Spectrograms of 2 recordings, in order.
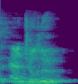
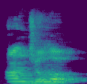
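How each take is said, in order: First: The last syllable sounds like 'loo'. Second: The last syllable sounds like 'loh'.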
